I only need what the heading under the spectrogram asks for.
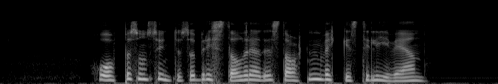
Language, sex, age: Norwegian, female, 34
